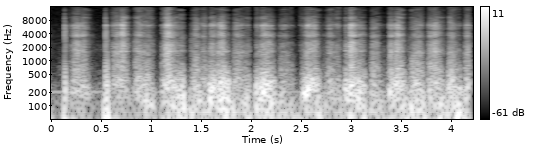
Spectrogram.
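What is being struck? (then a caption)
Wooden kitchen spoon. A solid wooden kitchen spoon with visible grain is held in the hand while its bowl is scratched quickly with short fingernails and fingertips. The result is a fast, fairly steady run of dry, raspy scratching strokes, roughly two per second, each a brief broadband rasp with a bright hiss on top and a soft low-end body.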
